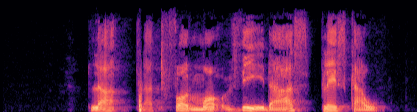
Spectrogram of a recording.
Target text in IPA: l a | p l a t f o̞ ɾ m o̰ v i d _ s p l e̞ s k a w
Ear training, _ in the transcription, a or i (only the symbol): a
